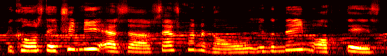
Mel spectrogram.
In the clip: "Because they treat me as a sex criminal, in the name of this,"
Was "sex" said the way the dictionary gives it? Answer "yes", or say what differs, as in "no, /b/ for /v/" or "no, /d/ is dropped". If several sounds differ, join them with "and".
no, /k/ is dropped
